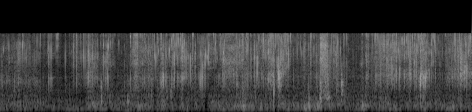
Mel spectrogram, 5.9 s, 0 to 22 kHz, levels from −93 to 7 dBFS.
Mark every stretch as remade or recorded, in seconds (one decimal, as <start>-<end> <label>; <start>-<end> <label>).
0.0-0.5 recorded; 0.5-1.1 remade; 1.1-5.9 recorded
